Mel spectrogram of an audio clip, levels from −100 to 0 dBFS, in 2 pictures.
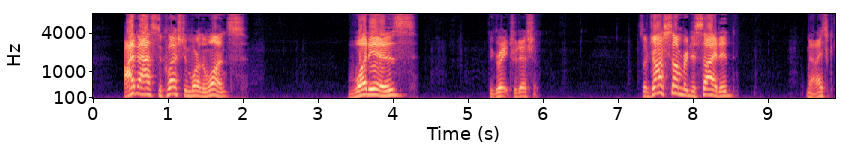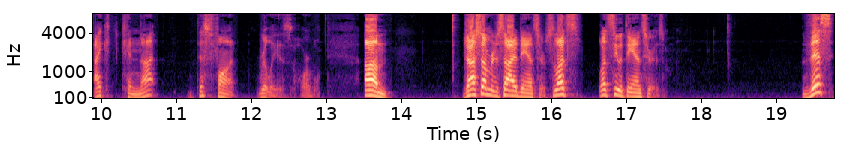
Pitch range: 120-180 Hz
